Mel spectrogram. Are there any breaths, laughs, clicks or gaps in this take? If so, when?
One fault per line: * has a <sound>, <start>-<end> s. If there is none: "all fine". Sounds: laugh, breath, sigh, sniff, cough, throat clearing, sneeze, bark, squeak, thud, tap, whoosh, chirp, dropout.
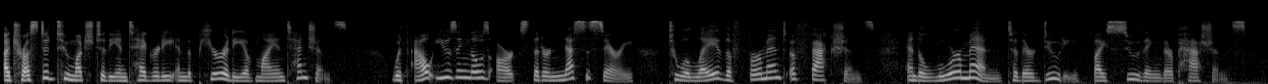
all fine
